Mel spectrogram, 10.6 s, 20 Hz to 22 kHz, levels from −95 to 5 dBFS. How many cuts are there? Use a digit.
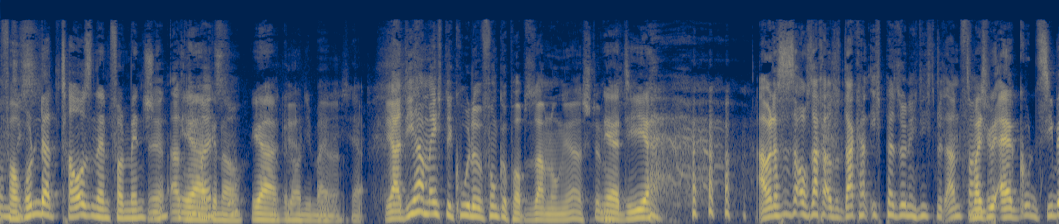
2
